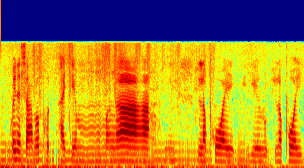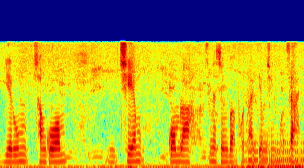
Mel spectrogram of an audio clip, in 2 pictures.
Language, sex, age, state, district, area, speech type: Manipuri, female, 60+, Manipur, Imphal East, rural, spontaneous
